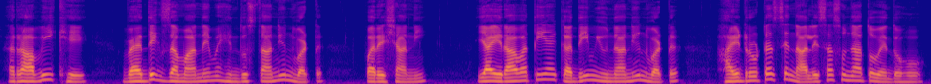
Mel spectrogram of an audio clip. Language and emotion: Sindhi, neutral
